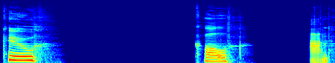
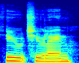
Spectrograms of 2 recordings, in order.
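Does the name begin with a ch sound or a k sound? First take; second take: k; ch. First: The name starts with a k sound. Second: The name starts with a ch sound. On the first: The speaker calls it right. "That's how you pronounce it" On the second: The speaker calls it wrong. "it's not this. That's that. That's wrong"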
